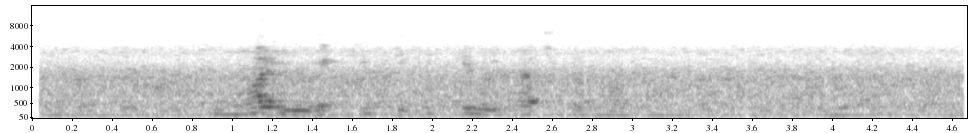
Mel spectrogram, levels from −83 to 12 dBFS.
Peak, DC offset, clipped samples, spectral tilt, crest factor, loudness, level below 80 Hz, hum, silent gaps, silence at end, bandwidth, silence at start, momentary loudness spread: -14 dBFS; under 0.1%; under 0.1%; -7 dB/octave; 24 dB; -37 LUFS; -68 dBFS; none; none; 0 s; 11.5 kHz; 0.05 s; 15 LU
